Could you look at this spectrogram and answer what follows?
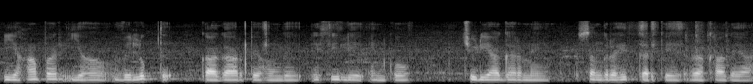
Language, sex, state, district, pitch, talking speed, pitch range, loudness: Hindi, male, Madhya Pradesh, Dhar, 105 Hz, 120 wpm, 100-110 Hz, -19 LUFS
